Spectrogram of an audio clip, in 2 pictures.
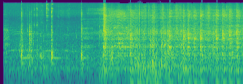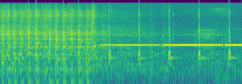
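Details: Jeep Grand Cherokee Laredo (WJ) won't start after new battery installed: starter cranks evenly about three to four beats per second for five seconds, engine never fires, then a chime sounds.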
